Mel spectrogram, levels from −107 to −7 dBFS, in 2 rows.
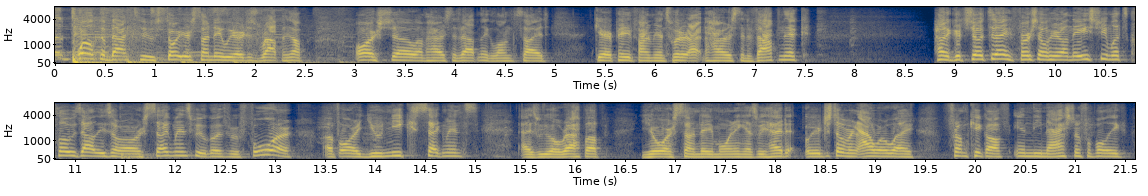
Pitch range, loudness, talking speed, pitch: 150-195 Hz, -22 LUFS, 215 wpm, 165 Hz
